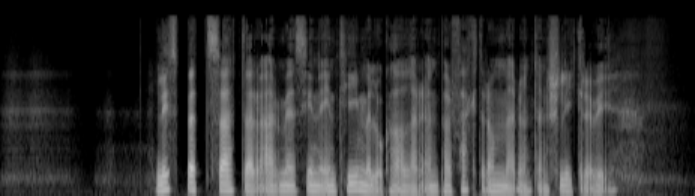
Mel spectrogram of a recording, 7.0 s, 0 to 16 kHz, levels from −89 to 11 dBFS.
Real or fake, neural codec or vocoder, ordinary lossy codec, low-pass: fake; autoencoder, 48 kHz, 32 numbers a frame, DAC-VAE, trained on Japanese speech; MP3, 48 kbps; 14.4 kHz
